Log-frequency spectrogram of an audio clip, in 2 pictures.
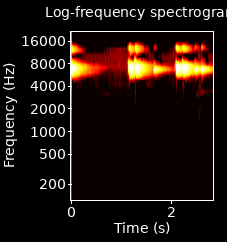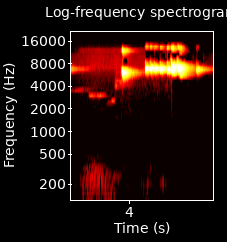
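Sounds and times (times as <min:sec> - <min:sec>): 
serindit calling: 0:02.5 - 0:05.0.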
